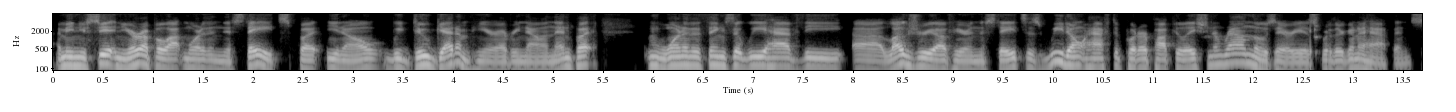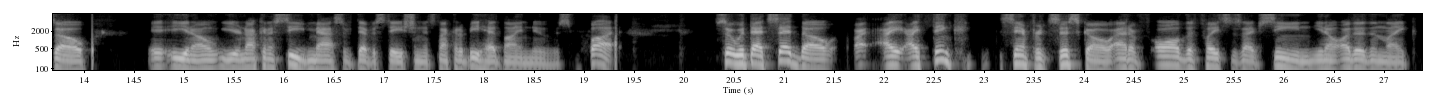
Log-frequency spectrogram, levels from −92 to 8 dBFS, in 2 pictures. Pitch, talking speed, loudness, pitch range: 110 Hz, 215 wpm, -28 LUFS, 95-130 Hz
